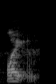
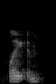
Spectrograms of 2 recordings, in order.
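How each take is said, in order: First: The middle T is dropped. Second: The middle T is dropped.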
